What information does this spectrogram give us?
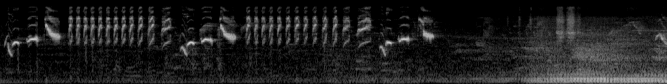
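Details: Rich varied song of a white-rumped shama: loud upswept whistles each followed by a rapid high ringing trill, repeated several times, then fading into low background noise.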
